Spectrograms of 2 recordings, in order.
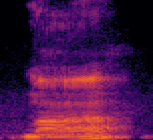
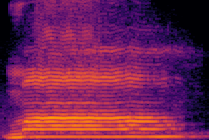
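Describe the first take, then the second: First: "ma" low and rising upward; second-tone "ma", rising. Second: "Ma" held high and level, louder; first-tone "Ma", long and level. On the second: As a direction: sing "Ma" high and flat like tone one. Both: Shown as a demonstration. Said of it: "Misalnya ma".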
